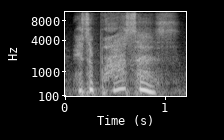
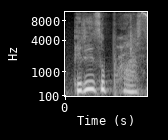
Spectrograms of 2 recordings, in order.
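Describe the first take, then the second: First: Soft unvoiced whisper of it's a process. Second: Said in the usual way. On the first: Real, not acted. Host whispering to listeners about the immigration process.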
